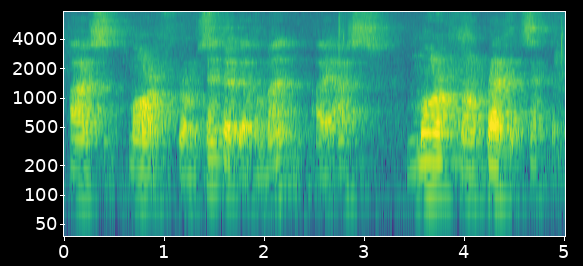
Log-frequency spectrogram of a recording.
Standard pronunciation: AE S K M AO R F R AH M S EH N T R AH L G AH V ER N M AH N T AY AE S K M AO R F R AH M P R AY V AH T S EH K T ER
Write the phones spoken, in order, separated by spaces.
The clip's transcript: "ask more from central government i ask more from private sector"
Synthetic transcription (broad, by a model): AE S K M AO R F R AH M S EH N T AH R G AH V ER L M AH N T AY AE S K M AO R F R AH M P R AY F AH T S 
